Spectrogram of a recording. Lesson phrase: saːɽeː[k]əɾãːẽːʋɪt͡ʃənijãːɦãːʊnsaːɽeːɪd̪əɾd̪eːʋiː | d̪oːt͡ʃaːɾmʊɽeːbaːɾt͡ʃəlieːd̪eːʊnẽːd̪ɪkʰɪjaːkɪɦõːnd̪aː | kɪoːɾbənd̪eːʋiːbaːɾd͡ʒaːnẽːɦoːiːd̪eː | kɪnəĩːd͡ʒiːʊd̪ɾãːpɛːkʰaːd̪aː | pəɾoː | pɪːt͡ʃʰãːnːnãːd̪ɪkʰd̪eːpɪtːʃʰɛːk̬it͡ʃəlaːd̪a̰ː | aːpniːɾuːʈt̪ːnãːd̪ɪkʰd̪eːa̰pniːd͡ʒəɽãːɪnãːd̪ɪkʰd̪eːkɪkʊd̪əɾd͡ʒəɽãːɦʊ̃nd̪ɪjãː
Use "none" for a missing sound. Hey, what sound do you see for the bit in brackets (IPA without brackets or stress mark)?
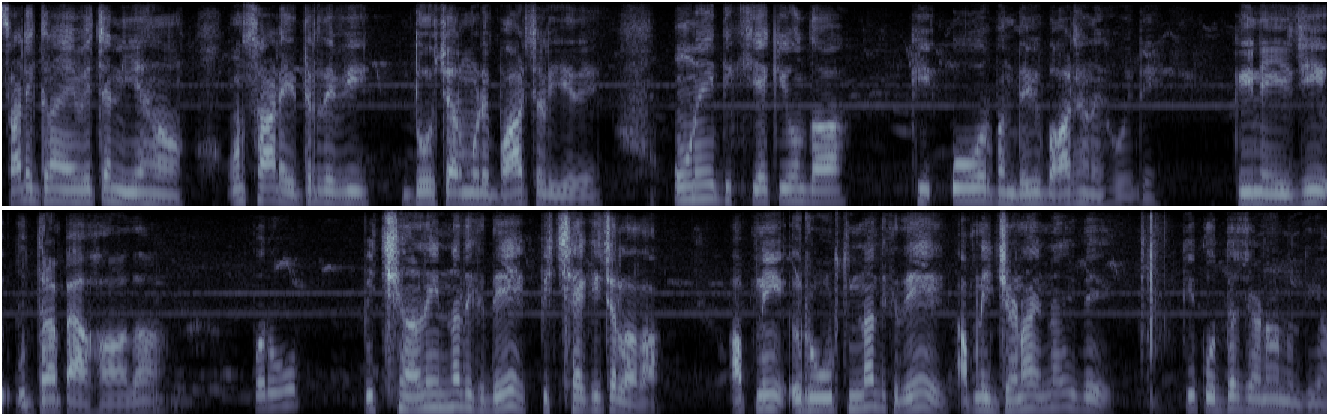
ɡ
